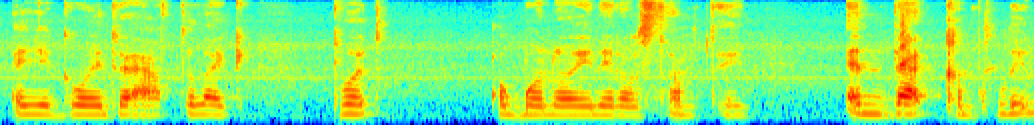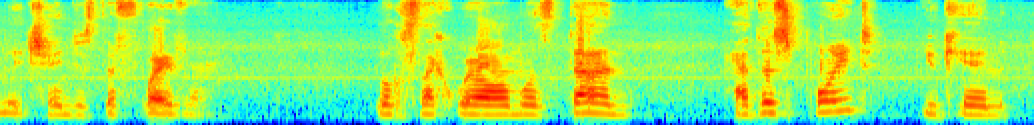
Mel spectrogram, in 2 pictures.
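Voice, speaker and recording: A woman with a slightly hoarse, congested-by-a-cold voice, narrating a casual cooking tutorial as a vlogger. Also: mid-range voice, darkish tone, low-quality recording.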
